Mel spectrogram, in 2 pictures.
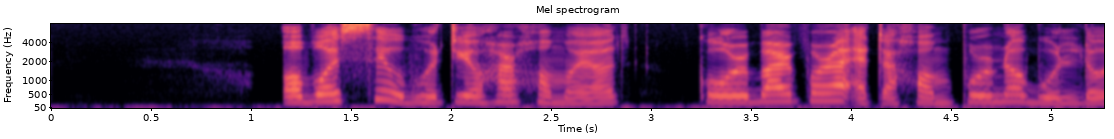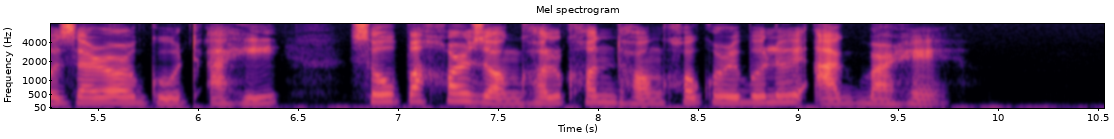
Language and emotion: Assamese, neutral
